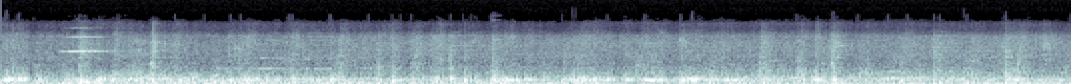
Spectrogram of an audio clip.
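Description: Passenger train coach running along the track, heard from an open doorway alongside the coach: a steady rumble of wheels on rail with faint clicks at the rail joints. A brief faint squeal comes about a second in.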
